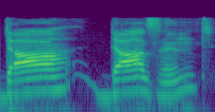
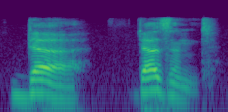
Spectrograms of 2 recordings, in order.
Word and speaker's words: doesn't: let's go to doesn't instead of Da doesn't it is duh doesn't doesn't okay very good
